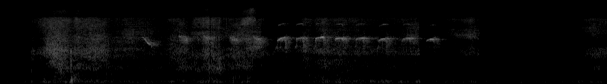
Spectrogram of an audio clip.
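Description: A bird giving a rapid run of short, high chirps, about four a second for nearly three seconds, over a loud hiss that starts just after the opening and stops about five seconds in.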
